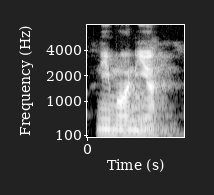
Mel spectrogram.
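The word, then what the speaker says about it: pneumonia: number two कहता है यदि एन और एस से पहले एस से पहले प आता है प आता है तब प साइलेंट होता है त प कैसा होगा तप साइलेंट होता है तब भाई प जो होगा हमारा व कैसा होगा साइलेंट होगा चलिए इसके एग्जांपल समझते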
